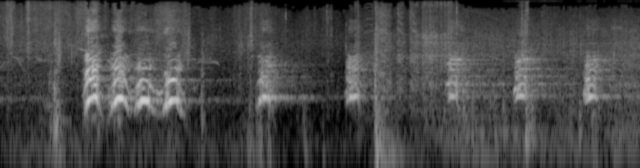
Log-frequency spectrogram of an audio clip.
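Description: A German Longhaired Pointer female barks in a wooded pasture setting, giving a quick run of four yips followed by several spaced single barks, close by and loud.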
